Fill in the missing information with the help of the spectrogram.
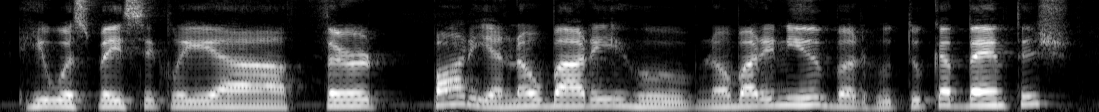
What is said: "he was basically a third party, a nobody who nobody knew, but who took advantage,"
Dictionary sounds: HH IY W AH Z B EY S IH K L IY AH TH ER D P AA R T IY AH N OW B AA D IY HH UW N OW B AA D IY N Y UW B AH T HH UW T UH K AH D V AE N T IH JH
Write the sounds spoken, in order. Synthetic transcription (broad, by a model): HH IY W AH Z B EY S IH K L IY AH TH ER D P AA R T IY AH N OW B AA D IY HH UW N OW B AA D IY N Y UW B AH T HH UW T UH K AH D V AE N T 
